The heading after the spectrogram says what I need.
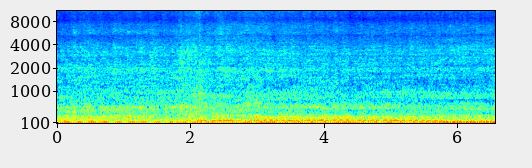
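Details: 1995 Ford Mustang just fitted with a C4 3-speed automatic, idling in park right after its very first start: steady, even low idle with no knocks, misses or whine; engine settles in and runs smoothly.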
